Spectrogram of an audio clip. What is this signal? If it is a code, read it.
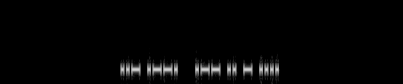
Morse code, heard as a keyed tone, about 41 wpm, 700 Hz. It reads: UP WITH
